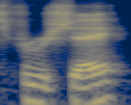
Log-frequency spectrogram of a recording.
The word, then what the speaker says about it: Fruchey: I always thought it was FRUCHEY, but it's FRUCHEY. FRUCHEY, yeah, no problem. Nobody pronounces it right the first time, and it's okay.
